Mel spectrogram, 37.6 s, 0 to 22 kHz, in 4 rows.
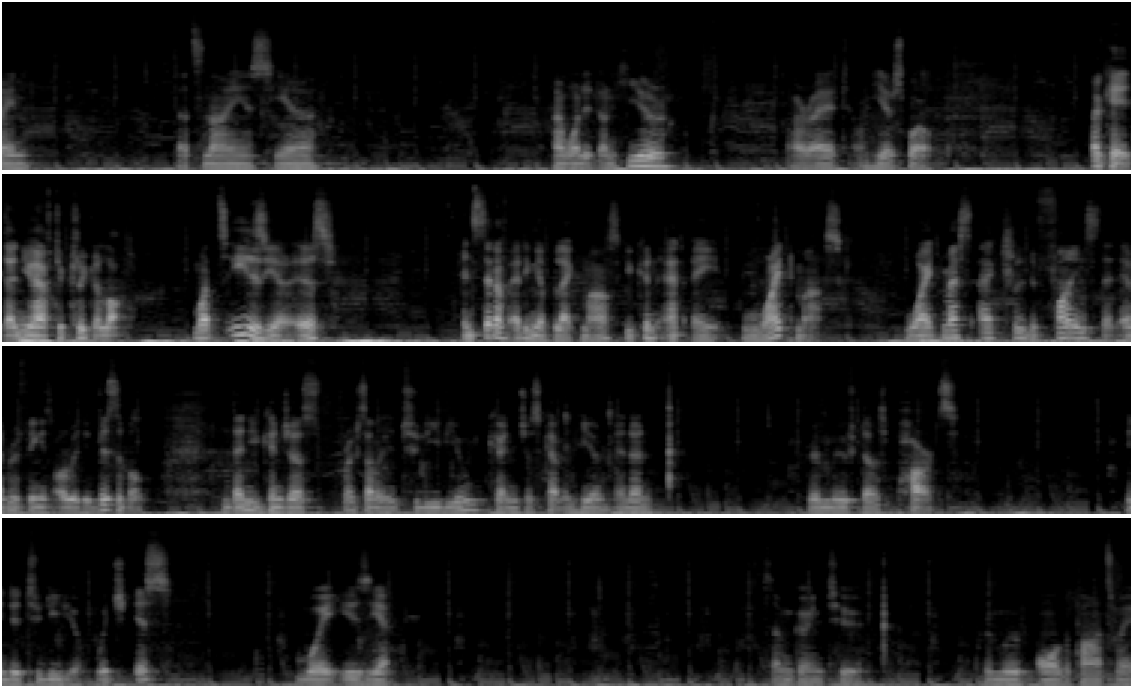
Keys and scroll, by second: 23.2 F1, 23.6 x.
